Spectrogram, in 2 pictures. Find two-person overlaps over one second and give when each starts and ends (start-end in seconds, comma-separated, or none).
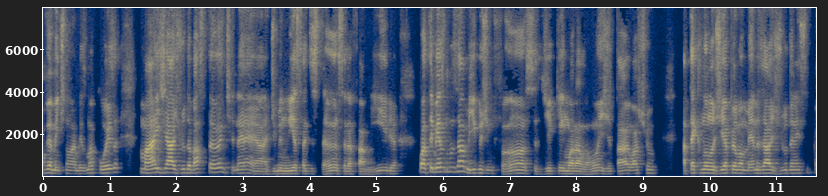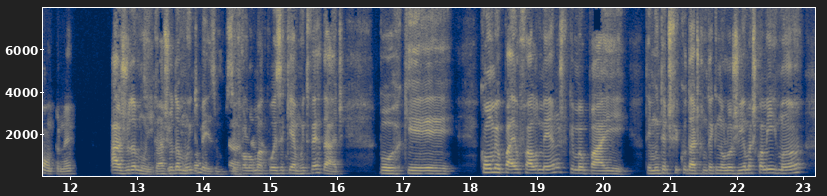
13.0-14.8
